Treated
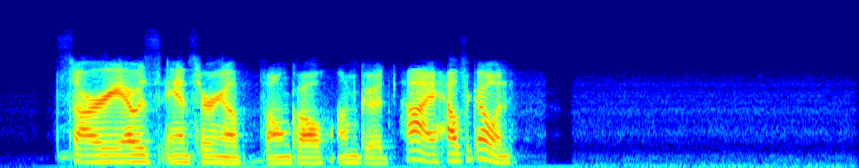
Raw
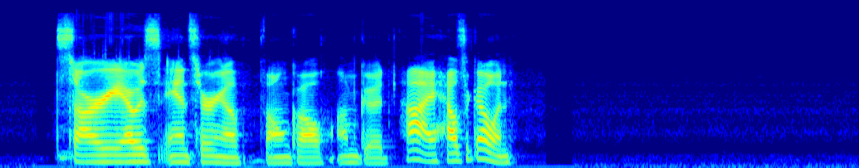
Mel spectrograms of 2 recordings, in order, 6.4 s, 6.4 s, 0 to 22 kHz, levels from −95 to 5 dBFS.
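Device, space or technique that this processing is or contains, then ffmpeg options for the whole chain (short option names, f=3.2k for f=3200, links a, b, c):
action camera in a waterproof case: -af "lowpass=f=2.8k:w=0.5412,lowpass=f=2.8k:w=1.3066,dynaudnorm=f=290:g=3:m=15dB" -ar 24000 -c:a aac -b:a 48k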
